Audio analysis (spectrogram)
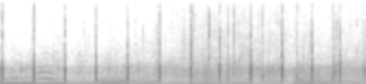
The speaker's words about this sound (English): Let's give the Lord a hand clap of praise this morning.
